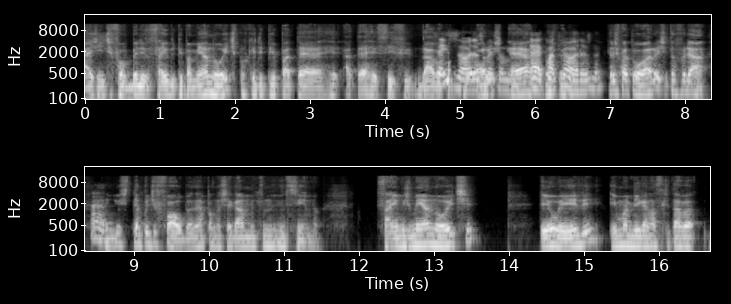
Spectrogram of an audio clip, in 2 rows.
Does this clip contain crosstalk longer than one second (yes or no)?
yes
